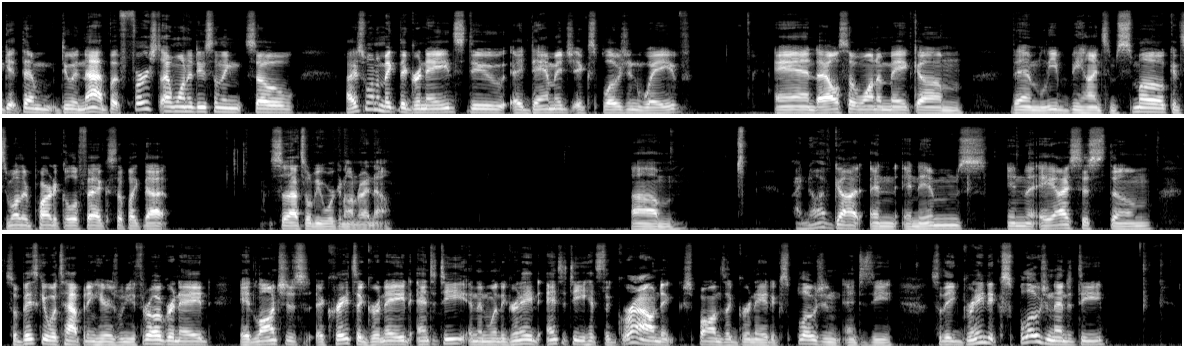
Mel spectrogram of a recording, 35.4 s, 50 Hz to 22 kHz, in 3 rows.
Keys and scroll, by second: 0.0-2.1 typing, 3.8-6.1 typing, 7.3-12.8 typing, 13.4 super+q, 21.2-22.5 typing, 23.3 Return, 34.8-35.4 typing.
